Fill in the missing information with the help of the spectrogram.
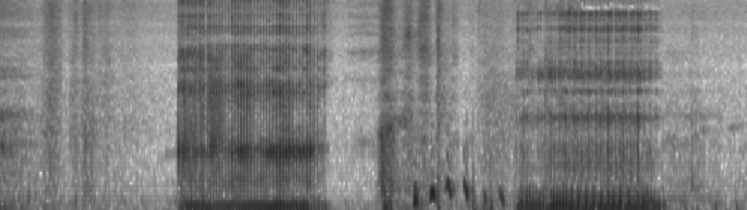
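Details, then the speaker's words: A drunk man snoring heavily: two long, loud, rattling snores on inhalation, likened to a steam train, separated by quieter gasping breath sounds. "You'd think it was like a steam train."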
